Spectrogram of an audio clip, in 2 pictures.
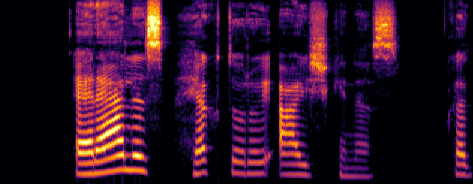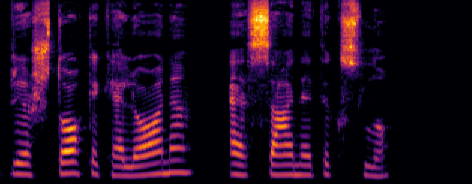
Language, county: Lithuanian, Alytus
